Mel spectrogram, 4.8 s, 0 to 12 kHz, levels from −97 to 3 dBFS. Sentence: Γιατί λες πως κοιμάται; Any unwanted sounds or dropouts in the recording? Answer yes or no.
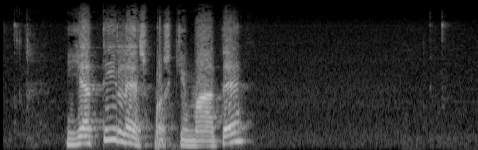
no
